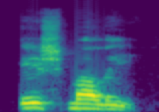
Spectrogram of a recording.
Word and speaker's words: Ismaili: ISMA apostrophe ILI, Ismaili.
